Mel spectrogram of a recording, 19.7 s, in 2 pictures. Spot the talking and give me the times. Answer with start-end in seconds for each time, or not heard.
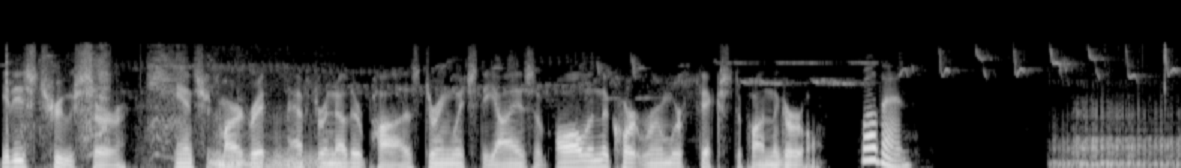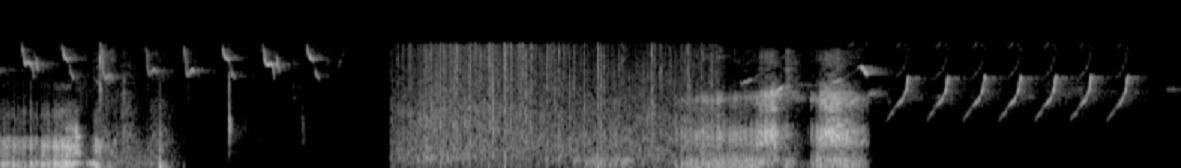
0.0-7.8.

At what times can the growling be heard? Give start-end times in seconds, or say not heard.
1.7-2.9, 8.8-11.2, 14.6-17.1.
